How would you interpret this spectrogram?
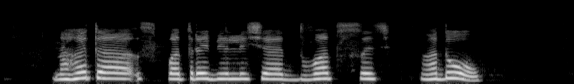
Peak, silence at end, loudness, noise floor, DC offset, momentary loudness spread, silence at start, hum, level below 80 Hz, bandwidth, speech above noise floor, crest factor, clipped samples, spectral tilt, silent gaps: -2 dBFS; 0.95 s; -15 LUFS; -73 dBFS; under 0.1%; 10 LU; 0.55 s; none; -64 dBFS; 7.4 kHz; 59 dB; 14 dB; under 0.1%; -6 dB/octave; none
